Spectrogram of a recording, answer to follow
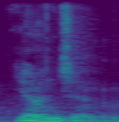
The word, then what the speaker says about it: Yeonjun: Is it Jun or Yeonjun? Yeonjun. It sounds like a Jun. Like the month Jun.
